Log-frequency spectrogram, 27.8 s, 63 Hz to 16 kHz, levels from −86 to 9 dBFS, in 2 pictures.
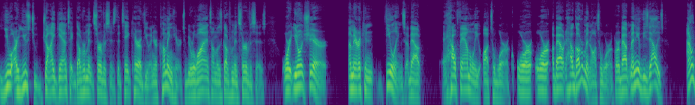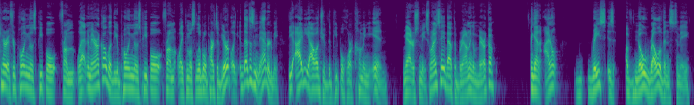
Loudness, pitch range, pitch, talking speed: -18 LUFS, 115-150 Hz, 135 Hz, 235 wpm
